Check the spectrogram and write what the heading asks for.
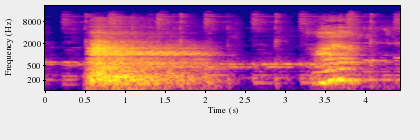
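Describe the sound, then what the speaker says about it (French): A slow, controlled exhale during a gentle seated relaxation exercise for seniors, one long breathy sigh swelling then fading, followed by a second softer breath out near the end. "on souffle dans la longueur"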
